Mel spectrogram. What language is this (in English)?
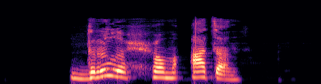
Abkhazian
